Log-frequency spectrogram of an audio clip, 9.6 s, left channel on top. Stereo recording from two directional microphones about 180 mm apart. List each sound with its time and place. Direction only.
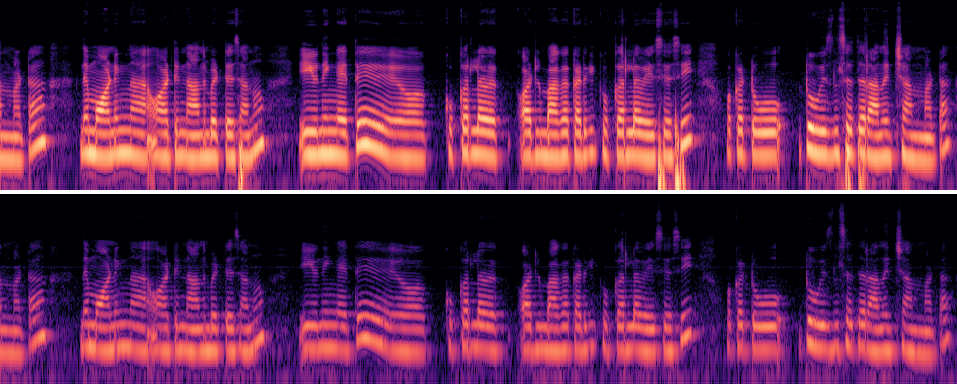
0.0 s a woman's voice: 30° left (ahead or behind)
